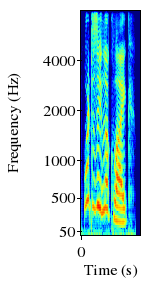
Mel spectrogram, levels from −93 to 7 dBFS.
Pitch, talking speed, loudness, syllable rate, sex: 305 Hz, 250 wpm, -15 LUFS, 5.0 syllables/s, female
